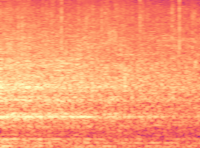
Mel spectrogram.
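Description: Audience applauding, dying away gradually.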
